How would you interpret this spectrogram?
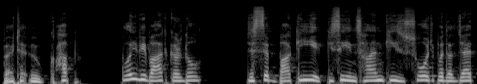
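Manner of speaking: usual speaking voice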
